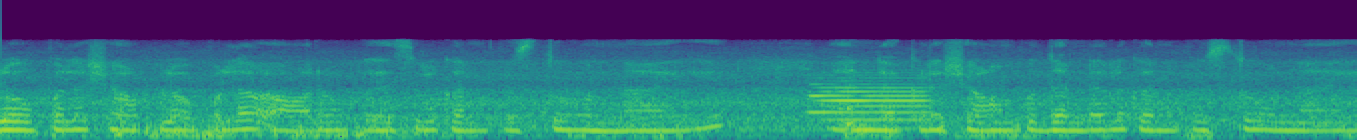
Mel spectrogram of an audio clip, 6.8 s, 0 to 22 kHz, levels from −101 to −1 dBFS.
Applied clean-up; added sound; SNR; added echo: none; Wind instrument, woodwind instrument; 2 dB; none.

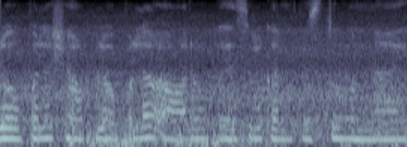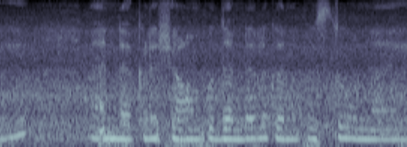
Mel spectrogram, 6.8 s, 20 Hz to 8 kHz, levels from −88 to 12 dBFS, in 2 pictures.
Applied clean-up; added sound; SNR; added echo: none; none; none; none.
